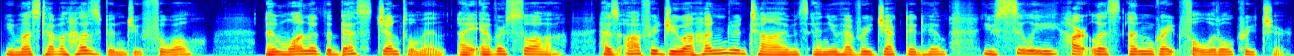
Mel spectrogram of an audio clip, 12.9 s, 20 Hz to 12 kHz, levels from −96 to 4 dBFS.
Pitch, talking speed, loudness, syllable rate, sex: 155 Hz, 155 wpm, -17 LUFS, 4.6 syllables/s, female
